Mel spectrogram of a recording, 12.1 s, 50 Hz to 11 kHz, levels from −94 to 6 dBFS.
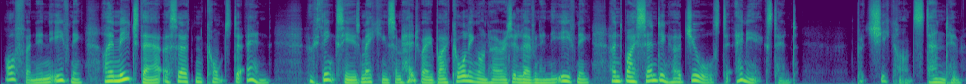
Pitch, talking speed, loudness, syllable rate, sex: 145 Hz, 205 wpm, -20 LUFS, 5.7 syllables/s, male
